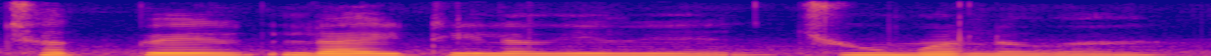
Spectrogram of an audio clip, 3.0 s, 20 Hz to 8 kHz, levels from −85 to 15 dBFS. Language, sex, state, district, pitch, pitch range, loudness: Hindi, female, Haryana, Jhajjar, 230 Hz, 220-245 Hz, -16 LUFS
